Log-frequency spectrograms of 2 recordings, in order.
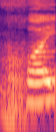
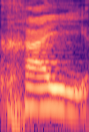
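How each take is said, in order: First: The vowel sounds like 'oy'. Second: The vowel sounds like 'eye'. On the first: The speaker calls it right. "খয় খয় হবে" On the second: The speaker calls it wrong. "Not খাই, খাই বলা যাবে না"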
